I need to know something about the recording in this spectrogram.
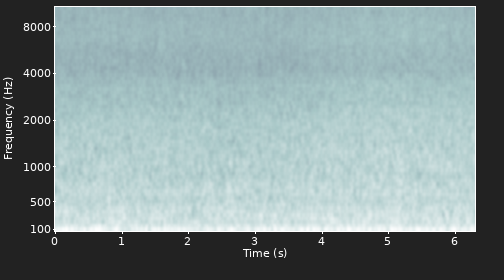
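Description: Torrential rain falling heavily, a steady, even rushing hiss.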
